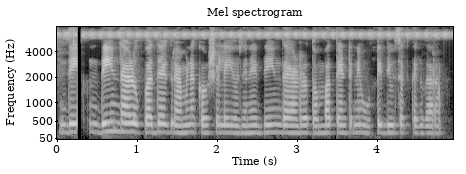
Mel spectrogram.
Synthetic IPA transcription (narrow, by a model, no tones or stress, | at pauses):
d̪id̪iːnd̪aːjɐɭupːɐd̪ʱːɐjɐɡɾaːmiːɳɐkɐwʃɐljɐjoːd͡ʒɐned̪iːnd̪ɐjaːɭɐɾɐt̪ombɐt̪ːeɳʈneuʈːid̪iʋsɐk̚t̪eɡed̪aːɾɐ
